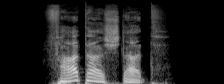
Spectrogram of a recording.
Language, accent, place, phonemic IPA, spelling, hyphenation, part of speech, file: German, Germany, Berlin, /ˈfaːtɐˌʃtat/, Vaterstadt, Va‧ter‧stadt, noun, De-Vaterstadt.ogg
- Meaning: home town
